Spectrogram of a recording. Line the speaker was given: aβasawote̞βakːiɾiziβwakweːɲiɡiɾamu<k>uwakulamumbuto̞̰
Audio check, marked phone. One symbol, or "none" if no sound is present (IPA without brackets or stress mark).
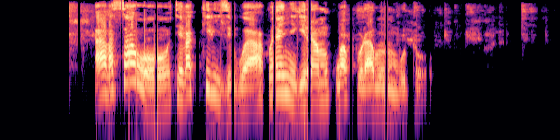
k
